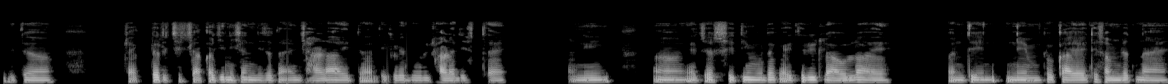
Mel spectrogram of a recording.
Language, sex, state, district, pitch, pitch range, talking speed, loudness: Marathi, male, Maharashtra, Nagpur, 105 Hz, 100-105 Hz, 150 wpm, -24 LUFS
